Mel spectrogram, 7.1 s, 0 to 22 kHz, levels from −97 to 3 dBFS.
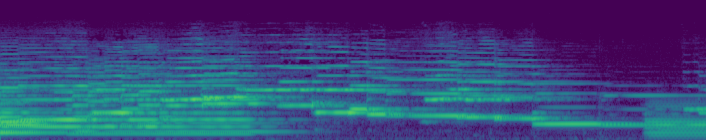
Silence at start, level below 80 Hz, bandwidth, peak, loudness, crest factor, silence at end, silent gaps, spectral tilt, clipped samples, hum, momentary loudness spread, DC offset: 0 s; -72 dBFS; 11 kHz; -14 dBFS; -30 LUFS; 16 dB; 0 s; none; -4.5 dB/octave; under 0.1%; none; 12 LU; under 0.1%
